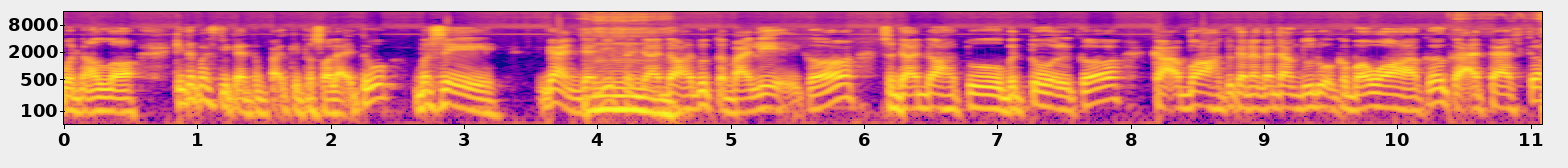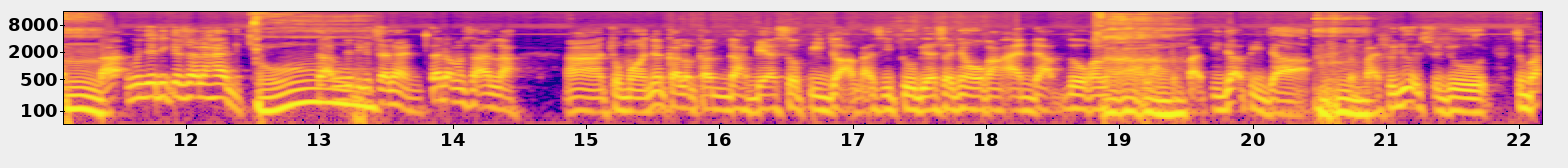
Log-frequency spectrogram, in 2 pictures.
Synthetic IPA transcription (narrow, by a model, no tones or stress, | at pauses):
pʊnɲaɑlːɑhkit̪apas̬t̪ikant̪əmpa̰t̪̚kit̪asola̰t̪̚t̪ubərs̬ɪ | kand͡ʒadisəd͡ʒadaɦt̪ut̪ərbalɪʔkəsəd͡ʒadaɦt̪ubət̪ʊlkəka̰ʔbaht̪ukadaŋkadaŋdudʊʔkəbawaɦakəkəʔa̰t̪askət̪aʔmə̃ɲd͡ʒadikəs̬alaɦant̪aʔmə̃ɲd͡ʒadikəs̬alaɦant̪aʔdaʔmas̬aʔalah | ət͡ʃuməɲakalawkadaɦbiasapid͡ʒa̰ʔka̰ʔs̬it̪ubias̬aɲəoɾaŋʔa̰da̰p̚t̪uoɾaŋlət̪a̰ʔla̰ht̪əmpat̪̚pid͡ʒaʔpid͡ʒa̰ʔt̪əmpat̪̚sud͡ʒʊt̪̚sud͡ʒut̪̚səba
